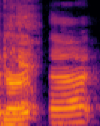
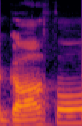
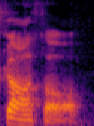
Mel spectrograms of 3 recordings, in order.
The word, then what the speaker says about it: Gothel: Mother Gertha, Mother Gothel. Okay. It's Gothel. It's Mother Gothel.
